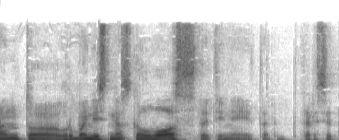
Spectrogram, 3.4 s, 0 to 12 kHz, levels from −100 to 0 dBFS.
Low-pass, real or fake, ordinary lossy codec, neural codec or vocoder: 9.9 kHz; real; AAC, 32 kbps; none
